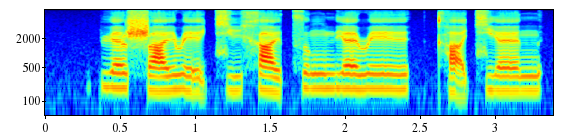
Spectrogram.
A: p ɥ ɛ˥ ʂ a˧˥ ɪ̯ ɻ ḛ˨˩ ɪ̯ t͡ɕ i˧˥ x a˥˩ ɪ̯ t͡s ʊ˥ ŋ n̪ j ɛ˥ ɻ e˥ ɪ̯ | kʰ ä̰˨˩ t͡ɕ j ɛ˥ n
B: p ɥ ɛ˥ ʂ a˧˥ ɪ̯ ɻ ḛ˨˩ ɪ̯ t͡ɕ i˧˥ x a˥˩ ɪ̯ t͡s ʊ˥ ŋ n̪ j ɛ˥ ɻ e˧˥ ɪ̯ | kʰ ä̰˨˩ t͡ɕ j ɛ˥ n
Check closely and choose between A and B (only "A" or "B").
A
